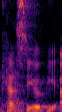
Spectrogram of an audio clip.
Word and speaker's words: Cassiope: You think it's Cassiope with the emphasis on the O? – Yeah. Cassiope.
